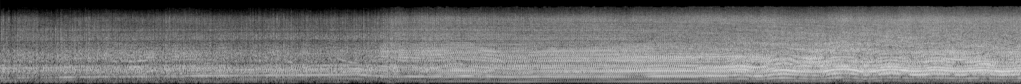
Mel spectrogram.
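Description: Pickup truck's engine at full throttle pulling a weighted sled. The revs climb steadily, then the engine gets louder about four seconds in. Through the second half the pitch wavers up and down about twice a second.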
